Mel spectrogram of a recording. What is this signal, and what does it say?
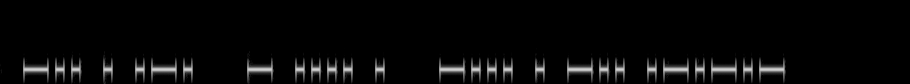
Morse code, heard as a keyed tone, about 15 wpm, 700 Hz. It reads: DER THE BED.
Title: Sentences from Top 1000 Words - Review Part 6 - 15wpm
